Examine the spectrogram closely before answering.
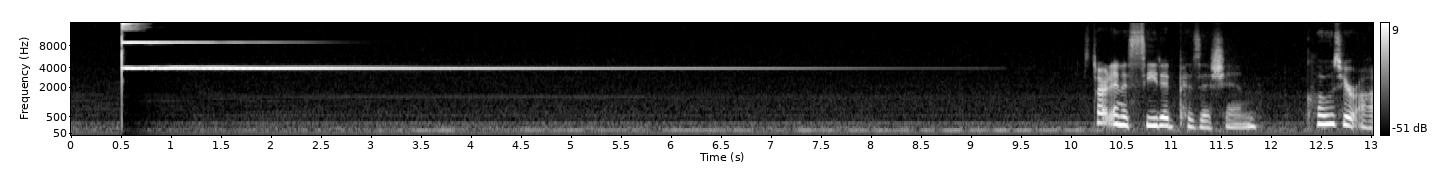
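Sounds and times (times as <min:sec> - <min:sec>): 
bright bell strike ringing: 0:00.5 - 0:08.6
speech: 0:10.2 - 0:13.0.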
